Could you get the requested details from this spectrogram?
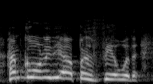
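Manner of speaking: high, loud held-up yell; imitating a batter's excited shout; shouted mid-play. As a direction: holler it out on the move. Batter shouts while hitting and running.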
